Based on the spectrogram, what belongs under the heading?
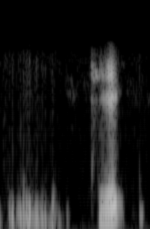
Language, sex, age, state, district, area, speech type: Santali, male, 30-45, Jharkhand, East Singhbhum, rural, conversation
